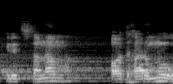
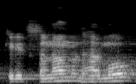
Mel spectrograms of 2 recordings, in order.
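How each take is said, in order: First: An 'a' vowel is heard before 'dharmo'. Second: No vowel is heard before 'dharmo'. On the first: The speaker calls it right. "यहाँ पर उच्चारण होगा कृत्सनम अधर्मो" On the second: The speaker calls it wrong. "ऐसा उच्चारण नहीं होगा"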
